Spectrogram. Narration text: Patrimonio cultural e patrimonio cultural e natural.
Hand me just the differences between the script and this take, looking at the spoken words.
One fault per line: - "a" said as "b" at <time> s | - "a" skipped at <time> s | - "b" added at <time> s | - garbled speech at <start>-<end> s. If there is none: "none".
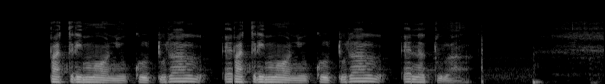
none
